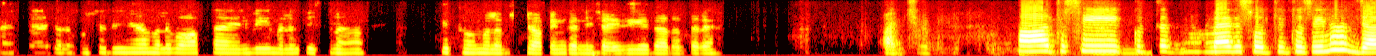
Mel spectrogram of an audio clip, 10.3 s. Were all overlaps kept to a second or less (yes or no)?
yes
